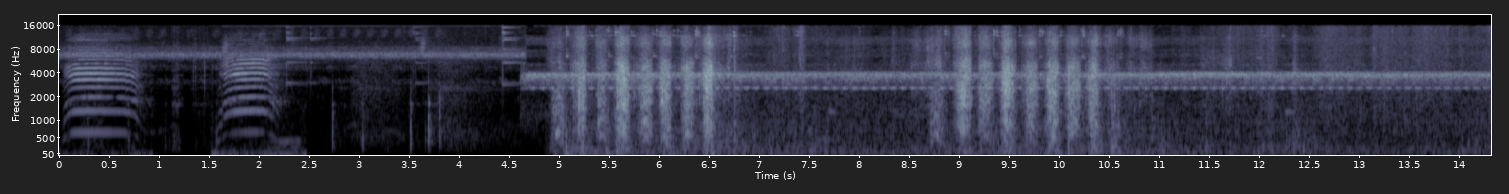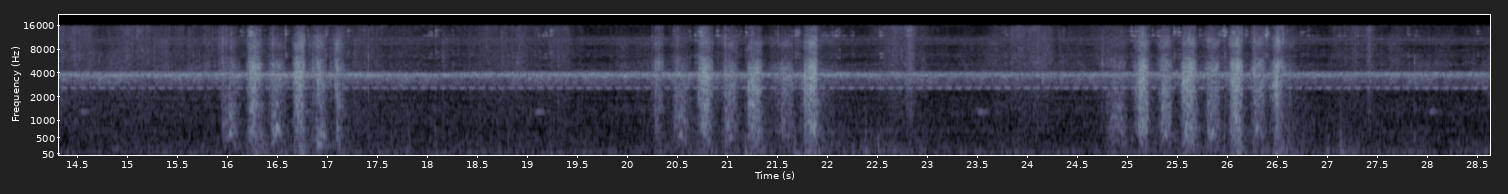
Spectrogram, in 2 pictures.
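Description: Night insects: crickets trilling steadily, with louder trains of rapid chirping pulses every four or five seconds. Before this, in the first seconds, a thinner, higher trill is heard, along with two short pulsed calls from another animal; the sound changes about five seconds in.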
